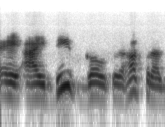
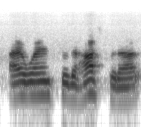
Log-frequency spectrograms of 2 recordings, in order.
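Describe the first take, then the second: First: "did" pushed out as the strongest word; stress on did. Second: Said in the usual way. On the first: Shown as a demonstration. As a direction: lean on "did" to insist. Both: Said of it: "That did is making it more emphatic".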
